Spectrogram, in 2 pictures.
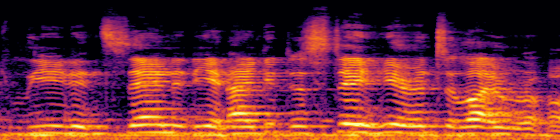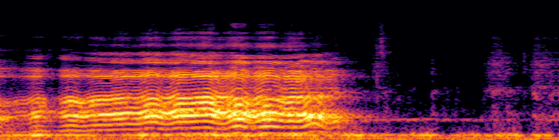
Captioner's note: laughs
